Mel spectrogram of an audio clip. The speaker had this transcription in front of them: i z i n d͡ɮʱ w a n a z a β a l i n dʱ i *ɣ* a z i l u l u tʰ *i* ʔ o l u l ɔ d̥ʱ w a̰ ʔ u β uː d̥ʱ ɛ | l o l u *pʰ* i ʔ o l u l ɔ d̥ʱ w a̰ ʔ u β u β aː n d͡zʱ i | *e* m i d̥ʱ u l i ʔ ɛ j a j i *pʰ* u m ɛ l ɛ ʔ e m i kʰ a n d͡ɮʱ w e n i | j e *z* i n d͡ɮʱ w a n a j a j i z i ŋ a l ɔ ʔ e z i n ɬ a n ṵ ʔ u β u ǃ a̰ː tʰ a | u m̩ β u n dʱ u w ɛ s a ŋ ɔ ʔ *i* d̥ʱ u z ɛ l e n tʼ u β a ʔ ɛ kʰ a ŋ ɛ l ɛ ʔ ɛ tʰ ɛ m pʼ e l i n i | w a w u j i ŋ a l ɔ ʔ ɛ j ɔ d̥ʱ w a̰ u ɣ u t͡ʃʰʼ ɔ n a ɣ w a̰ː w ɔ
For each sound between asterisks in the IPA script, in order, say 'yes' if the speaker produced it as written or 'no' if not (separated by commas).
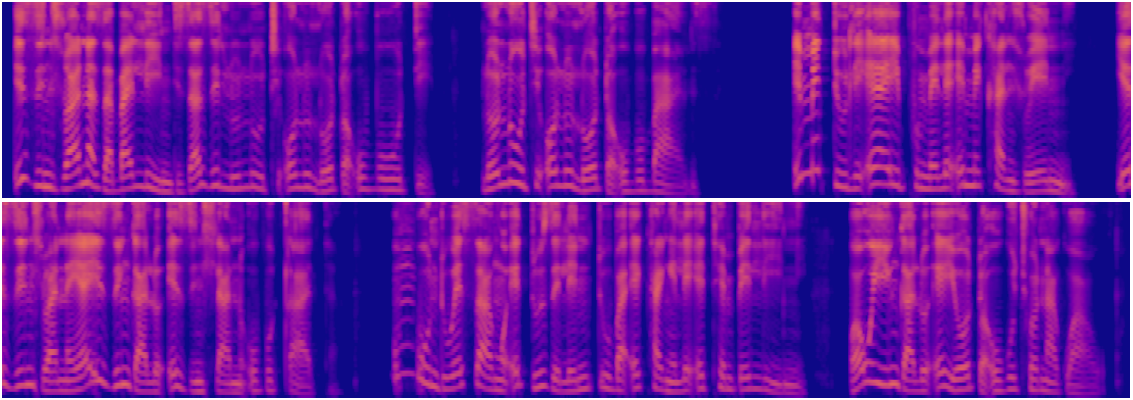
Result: no, yes, no, no, yes, yes, no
